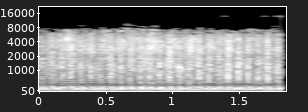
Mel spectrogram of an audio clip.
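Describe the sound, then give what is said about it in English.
A helicopter flying into a remote area of virgin rainforest with no roads: its rotor beats in a fast, steady rhythm over a dense, loud engine roar that holds constant throughout, with no voices. “Let me show you what it looks like going into the area in a helicopter.”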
